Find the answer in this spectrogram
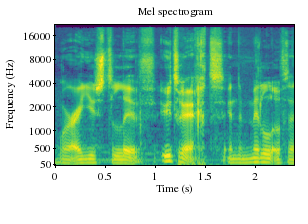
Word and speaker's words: Utrecht: Dutch or Belgian, because the G sound from Utrecht, that's something that most nationalities, most languages don't have. It's very hard to pronounce, and it is also present in my own name.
